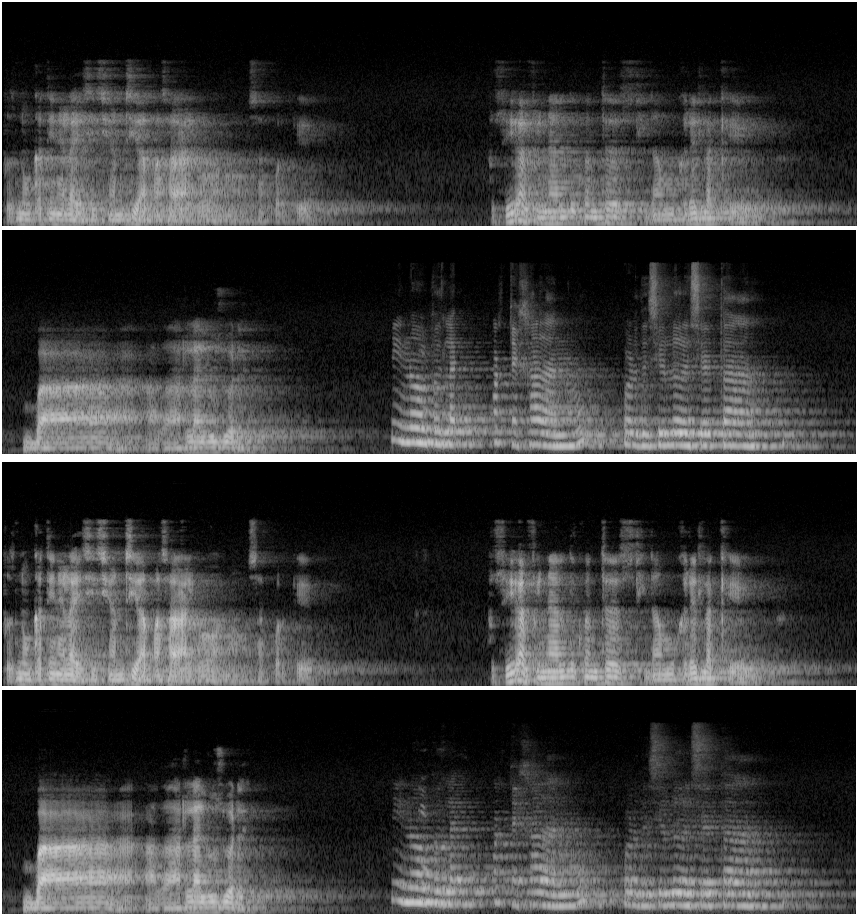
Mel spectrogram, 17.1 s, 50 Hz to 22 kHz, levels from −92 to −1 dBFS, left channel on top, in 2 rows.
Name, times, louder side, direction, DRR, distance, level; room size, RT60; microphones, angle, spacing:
voice 1, 0.0-3.1 4.9-7.6 8.8-11.0 12.7-13.1, right 4 dB, 35° right, 10 dB, 0.3 m, -27 dB
voice 2, 12.4-13.1 13.5-14.4 14.8-16.4, left 2 dB, 60° left, 6 dB, 0.6 m, -29 dB
7.2 x 5.2 x 4.5 m, 2.2 s
head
